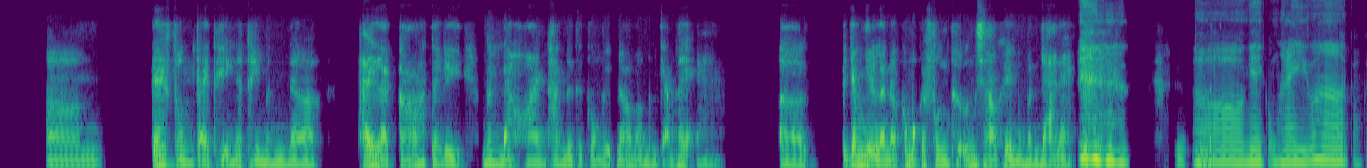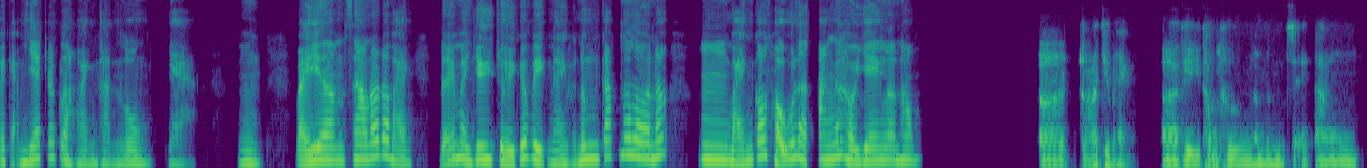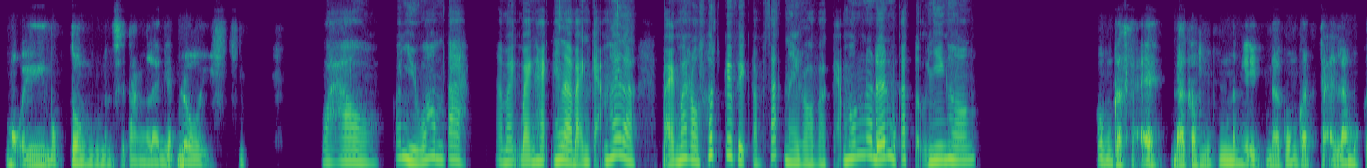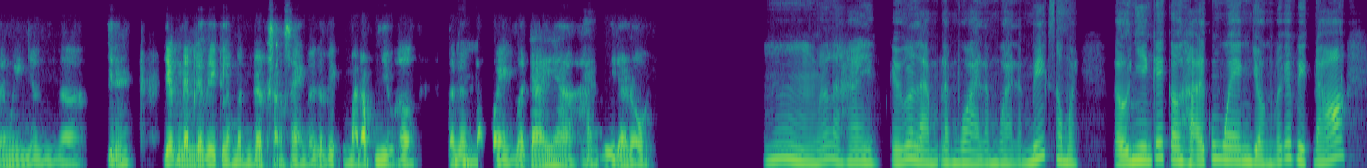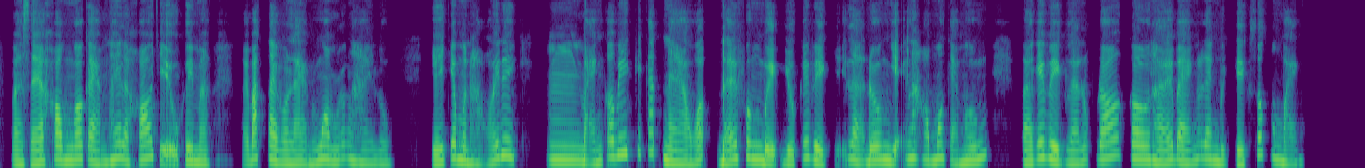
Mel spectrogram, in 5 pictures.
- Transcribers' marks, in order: other background noise; laugh; tapping; chuckle
- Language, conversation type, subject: Vietnamese, podcast, Làm sao bạn duy trì kỷ luật khi không có cảm hứng?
